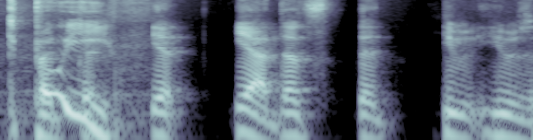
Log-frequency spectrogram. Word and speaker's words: Dupuytren: Yeah, but you pronounced it correctly, right? Yeah. Okay. Because Belgium. It's like Dupuy.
